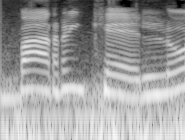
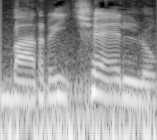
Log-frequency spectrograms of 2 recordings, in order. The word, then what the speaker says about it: Barrichello: Però ho scoperto qui in Brasile che in portoghese Barrichello non è barricello come in spagnolo, ma Barrichello come lo pronunciamo noi italiani.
